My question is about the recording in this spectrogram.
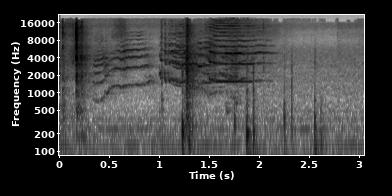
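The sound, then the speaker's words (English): A desk drawer rattles as it is tugged, giving several sharp knocks and thunks spaced irregularly, with a wavering high-pitched squeak running through the middle. No one speaks. “It's the desk drawer in there.”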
